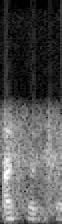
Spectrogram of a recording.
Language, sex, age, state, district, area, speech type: Bengali, female, 30-45, West Bengal, Kolkata, urban, conversation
